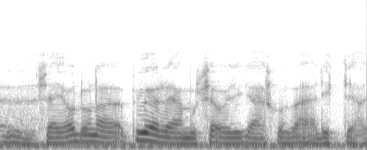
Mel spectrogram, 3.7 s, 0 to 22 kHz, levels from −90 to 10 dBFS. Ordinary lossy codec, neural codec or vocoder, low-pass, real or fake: none; none; 7.2 kHz; real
